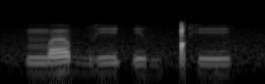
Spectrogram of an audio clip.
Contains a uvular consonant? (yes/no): no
